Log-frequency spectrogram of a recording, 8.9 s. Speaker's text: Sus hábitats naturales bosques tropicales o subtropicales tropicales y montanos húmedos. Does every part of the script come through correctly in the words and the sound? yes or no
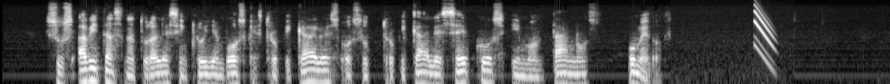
no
